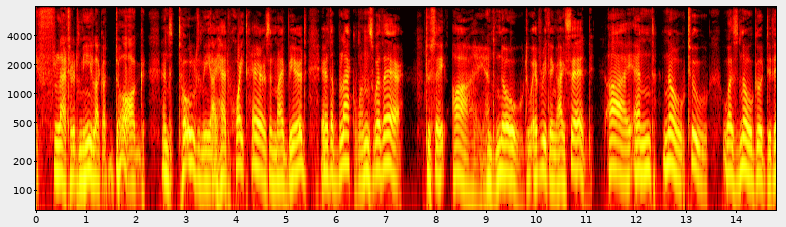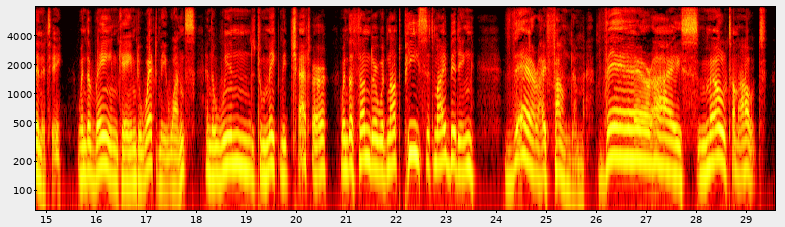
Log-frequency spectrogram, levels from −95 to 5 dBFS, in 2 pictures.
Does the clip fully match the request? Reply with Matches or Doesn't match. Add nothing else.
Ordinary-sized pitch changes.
Matches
